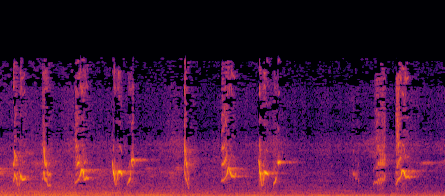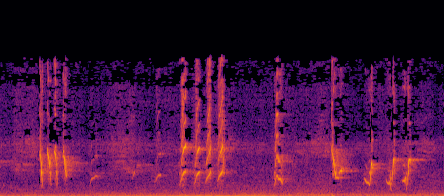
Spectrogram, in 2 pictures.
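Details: Lesser green leafbird performing full 'tembakan kunti' song for contest bird training: varied rapid chirps, slurred whistles and clustered sharp notes in irregular bursts over a low background hum.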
